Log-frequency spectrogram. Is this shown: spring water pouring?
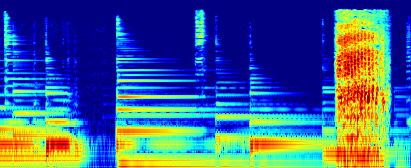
no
